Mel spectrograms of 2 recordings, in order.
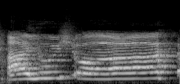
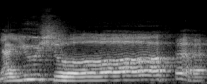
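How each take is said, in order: First: Laughing disbelief. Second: Slow, drawn-out doubtful question; skeptical. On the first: Vlogger repeating her doubt to viewers, laughing. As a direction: chuckle then ask it slowly again. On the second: Vlogger doubting a commenter's claim, slow disbelief. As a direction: drag it out in disbelief. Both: Real, not acted.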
